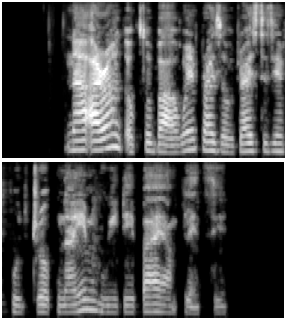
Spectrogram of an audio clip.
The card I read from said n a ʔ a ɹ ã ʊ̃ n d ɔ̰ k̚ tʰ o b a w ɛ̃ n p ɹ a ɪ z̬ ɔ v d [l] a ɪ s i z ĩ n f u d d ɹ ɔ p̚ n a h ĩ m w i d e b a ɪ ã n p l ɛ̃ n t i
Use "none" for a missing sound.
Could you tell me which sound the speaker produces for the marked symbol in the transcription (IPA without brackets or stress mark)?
ɹ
